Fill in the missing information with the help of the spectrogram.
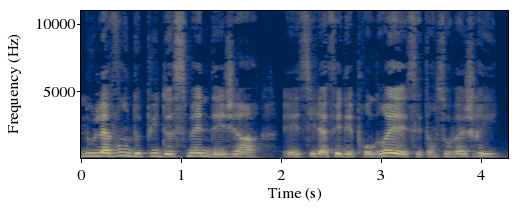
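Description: A gruff, self-assured dog driver lays out his view with steady emphasis, as a woman reading aloud puts him on. It's an audiobook reading, the man slightly higher and louder than the narration around him. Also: normal speed, lightly acted. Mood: insistent. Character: male sled-dog driver, blunt, confident.

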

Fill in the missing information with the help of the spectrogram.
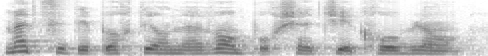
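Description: Low-voiced woman reading a novel. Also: moderate pace, darkish tone, breathy edge. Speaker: narrator. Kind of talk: audiobook narration.

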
